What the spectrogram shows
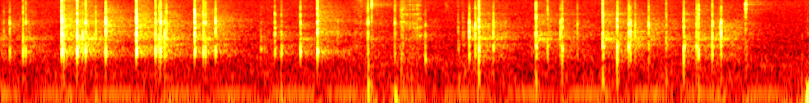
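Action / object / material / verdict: tap / small cardboard soap box / cardboard / none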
